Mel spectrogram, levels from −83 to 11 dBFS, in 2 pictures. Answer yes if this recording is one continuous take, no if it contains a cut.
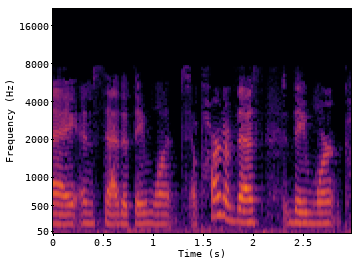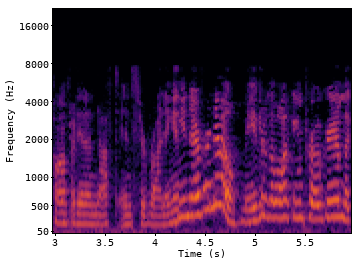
no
